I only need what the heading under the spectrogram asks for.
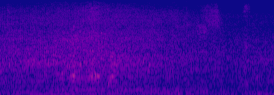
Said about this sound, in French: Mon son préféré, c'est le son du camion qui passe.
